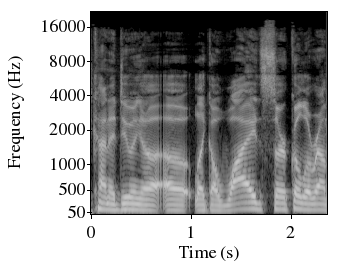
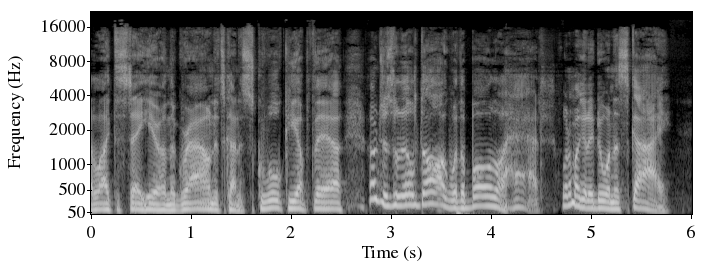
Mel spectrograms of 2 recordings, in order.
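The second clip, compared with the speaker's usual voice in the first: thick put-on New York accent, fully leaned into; 3 semitones higher than usual. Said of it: "really leaned into a pseudo New York accent".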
